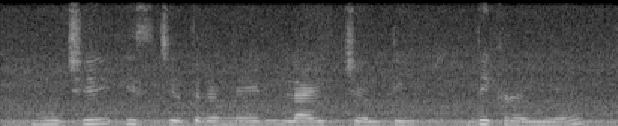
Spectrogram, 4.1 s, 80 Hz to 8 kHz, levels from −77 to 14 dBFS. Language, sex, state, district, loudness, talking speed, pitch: Hindi, female, Madhya Pradesh, Dhar, -16 LUFS, 130 wpm, 210 Hz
